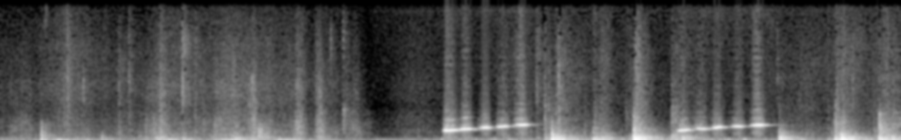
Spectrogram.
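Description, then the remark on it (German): The melody of the world-famous opera aria "Der Vogelfänger bin ich ja" is whistled: two quick rising phrases of five stepped notes, bright and clear, separated by a brief pause, with soft clattering and rustling underneath. “Wenn ich raus muss auf die Bühne, habe ich gleich diese weltberühmte Arie.”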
